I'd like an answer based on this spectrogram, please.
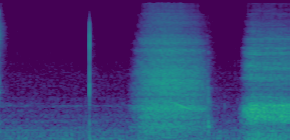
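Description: Loud, hissing breaths in and out through the nose with a brief click before them; noisy nasal airflow.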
